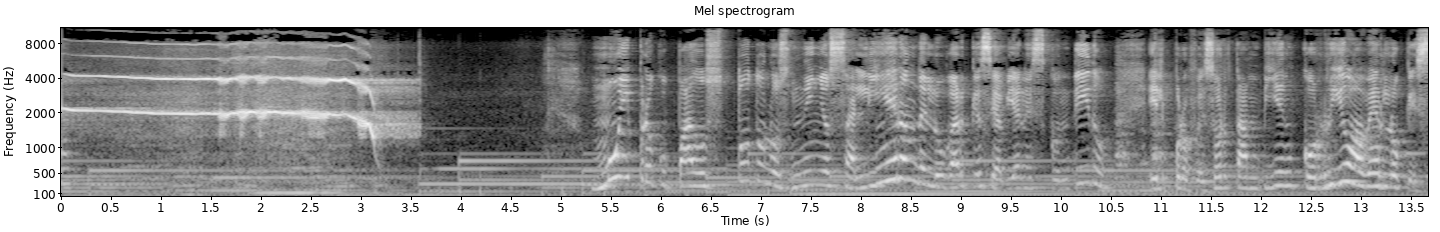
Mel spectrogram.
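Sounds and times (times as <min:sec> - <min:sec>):
short wavering cries: 0:00.0 - 0:03.6
terrifying piercing scream: 0:00.0 - 0:03.6
music: 0:00.0 - 0:13.6
speech: 0:06.2 - 0:13.6.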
